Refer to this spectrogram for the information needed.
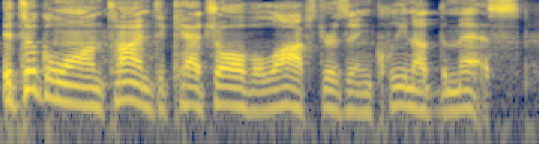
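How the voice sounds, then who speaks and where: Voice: mid-range voice, normal speed. A narrator reading a scripted children's-style story for a comic dub.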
